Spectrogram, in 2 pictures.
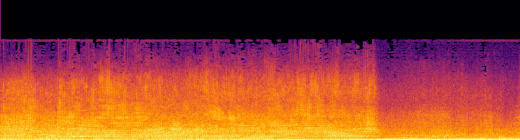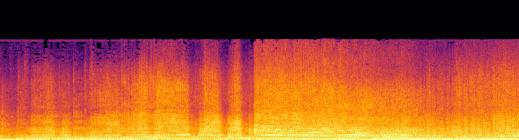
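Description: Several speedway saloon cars racing on a dirt oval, their engines rising and falling in pitch as they accelerate, lift off and pass.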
